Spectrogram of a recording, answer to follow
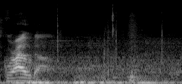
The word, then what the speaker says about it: Groudon: hey look at the room that's why it's groudon but yeah people mispronounced pokemon names all the time yeah those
